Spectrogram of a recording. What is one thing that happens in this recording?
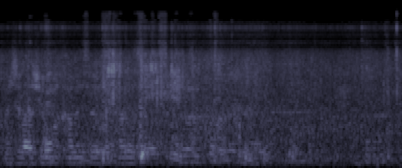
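Men talk nearby outdoors.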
